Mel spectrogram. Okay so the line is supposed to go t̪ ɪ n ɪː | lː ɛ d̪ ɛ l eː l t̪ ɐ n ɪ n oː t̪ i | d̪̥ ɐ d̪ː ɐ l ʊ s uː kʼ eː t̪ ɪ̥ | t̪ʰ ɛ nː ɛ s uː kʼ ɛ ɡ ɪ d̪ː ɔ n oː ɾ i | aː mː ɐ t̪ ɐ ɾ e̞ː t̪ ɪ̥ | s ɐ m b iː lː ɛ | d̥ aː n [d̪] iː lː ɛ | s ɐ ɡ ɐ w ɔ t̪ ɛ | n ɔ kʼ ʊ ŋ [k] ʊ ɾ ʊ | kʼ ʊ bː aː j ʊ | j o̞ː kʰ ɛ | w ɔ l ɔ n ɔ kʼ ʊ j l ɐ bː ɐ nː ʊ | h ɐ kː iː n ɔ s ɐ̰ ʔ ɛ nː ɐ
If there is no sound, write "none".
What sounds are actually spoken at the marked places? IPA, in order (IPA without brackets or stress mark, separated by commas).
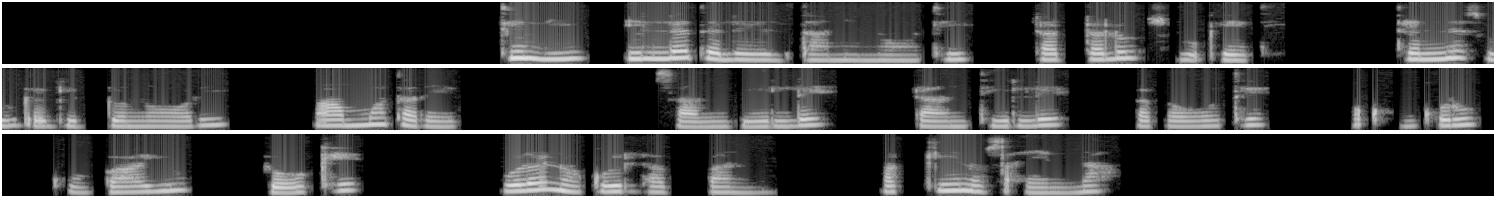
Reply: t̪, kʼ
